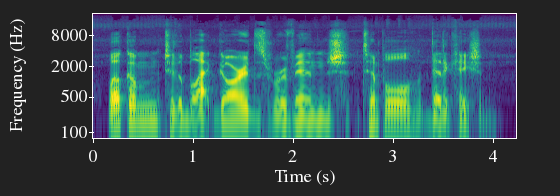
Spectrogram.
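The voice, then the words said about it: Announcer voice. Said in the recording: “I don't know why I'm doing like an announcer voice”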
